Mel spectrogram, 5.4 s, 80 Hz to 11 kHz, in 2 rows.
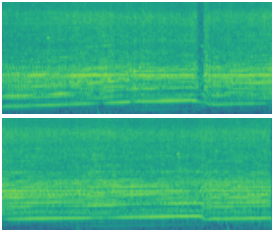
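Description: C7 Corvette V8 accelerating hard under load, its pitch climbing steadily through the gears. It upshifts about two seconds in and again near the end, the pitch dropping at each shift.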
